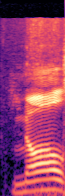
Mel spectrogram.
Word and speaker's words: Knaul: home today at 305 Nall Street that's spelled k-n-a-u-l Street in uh the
